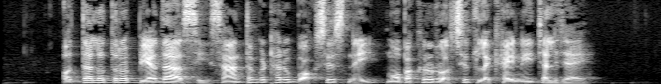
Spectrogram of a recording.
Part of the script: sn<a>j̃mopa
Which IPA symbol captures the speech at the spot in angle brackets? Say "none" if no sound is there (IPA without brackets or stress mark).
e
